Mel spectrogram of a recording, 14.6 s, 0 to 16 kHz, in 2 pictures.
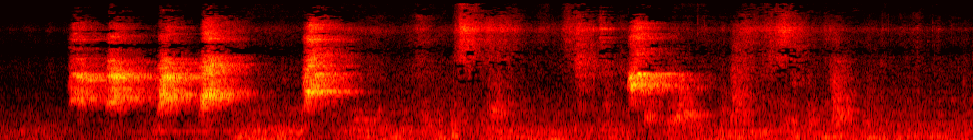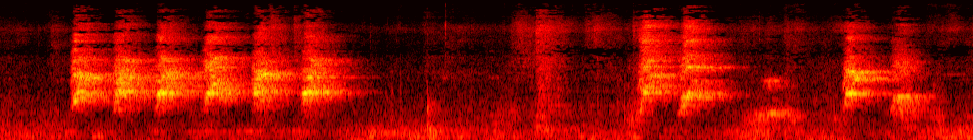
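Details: Female dog with a red coat, born 10 April 2021, barking in sharp, bright bursts, several quick barks in a row, then pauses, then more clustered volleys across the recording, with quieter background noise between.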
